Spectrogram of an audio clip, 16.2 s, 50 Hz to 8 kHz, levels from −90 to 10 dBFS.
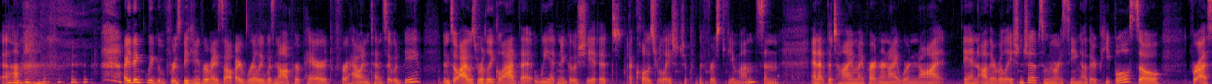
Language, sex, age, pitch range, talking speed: English, female, 20-39, 150-175 Hz, 225 wpm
